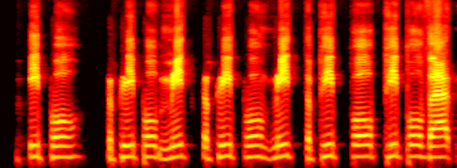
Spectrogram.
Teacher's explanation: the is also a short U. Perfect pronunciation is a short U. The. However, we're going to schwa it.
